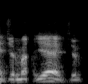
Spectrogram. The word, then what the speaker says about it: gematria: Yeah, Gematria.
